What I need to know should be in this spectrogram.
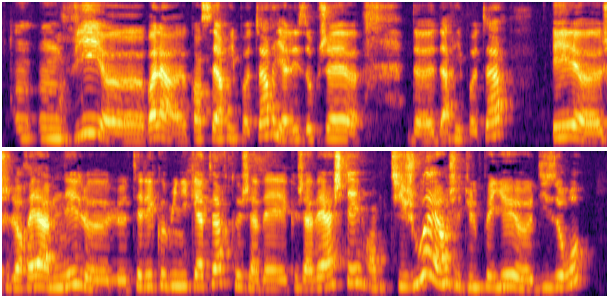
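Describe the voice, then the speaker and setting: A woman uses a normal speaking voice at medium pitch, moderate pace and ordinary pitch variation. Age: 40s. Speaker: primary school teacher. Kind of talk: casual interview.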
